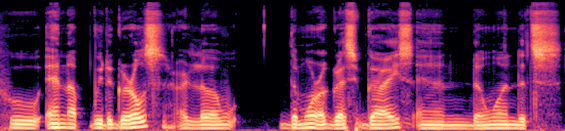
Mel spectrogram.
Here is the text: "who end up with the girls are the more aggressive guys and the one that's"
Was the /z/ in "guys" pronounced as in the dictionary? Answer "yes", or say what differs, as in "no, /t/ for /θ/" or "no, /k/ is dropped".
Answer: no, /s/ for /z/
